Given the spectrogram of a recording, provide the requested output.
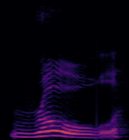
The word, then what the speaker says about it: roll: the r r rur the second word is roll I make an O shape with my mouth roll roll R uh can you see my finger here rur roll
